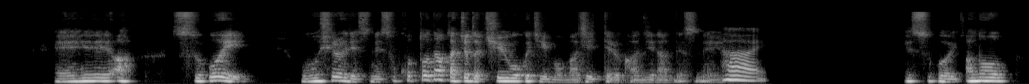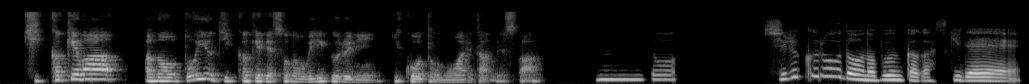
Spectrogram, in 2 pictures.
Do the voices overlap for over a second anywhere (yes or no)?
no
